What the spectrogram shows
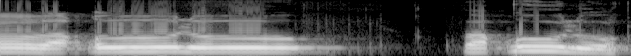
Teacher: قاف کو پر پڑھیں گے، قاف حروف مستعلیہ میں سے ہے، حروف مستعلیہ 7 ہیں جن کا مجموعہ خص ضغط قز ہے، یعنی خا صاد ضاد غین طا قاف ظا، یہ 7 حروف ہمیشہ ہر حال میں پر پڑھی جاتے ہیں۔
